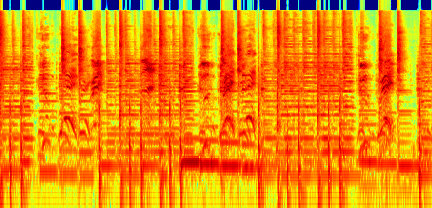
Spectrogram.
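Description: Home-recorded rock song: drumsticks beating a steady rhythm on a carpeted floor in place of drums, under a bass guitar line and acoustic guitar.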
